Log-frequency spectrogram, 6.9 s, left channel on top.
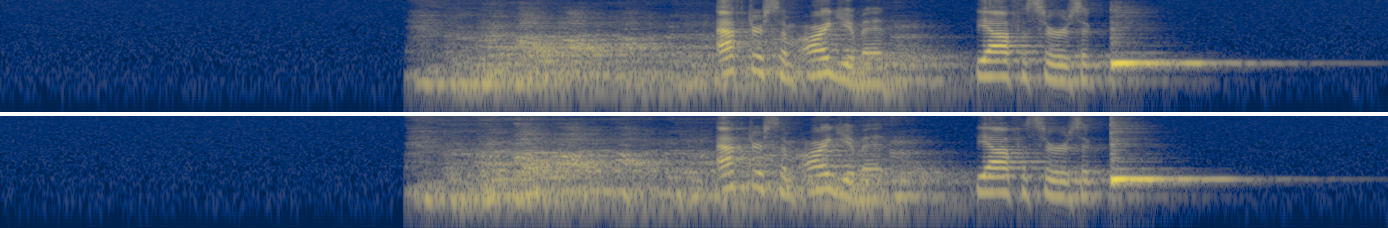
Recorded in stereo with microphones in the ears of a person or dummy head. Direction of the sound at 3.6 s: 10° left (ahead or behind).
